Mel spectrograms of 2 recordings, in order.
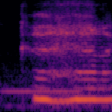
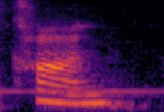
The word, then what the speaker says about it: Khan: on yeah i did i thought it was kahan academy no you pronounce it as khan okay so let's multiply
